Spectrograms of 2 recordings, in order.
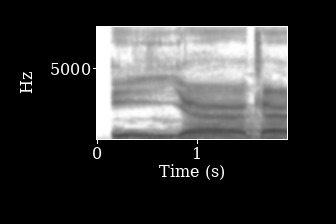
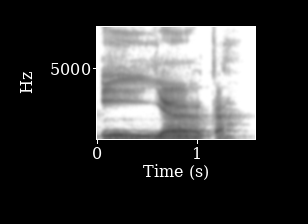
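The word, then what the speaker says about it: إياك: Jadi kita harus membacanya iyaka. Sekali lagi iyaka. Jangan sampai dibaca sekedar iyaka. Iyaka. Kalau cuman iyaka berarti tidak ada tanda tasdidnya.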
